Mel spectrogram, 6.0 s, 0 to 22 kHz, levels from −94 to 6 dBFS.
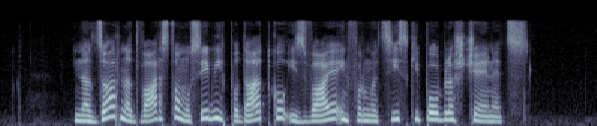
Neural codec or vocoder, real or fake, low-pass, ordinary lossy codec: codec, 24 kHz, 0.9 kbps, WavTokenizer, medium speech release version 2; fake; 10.8 kHz; none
